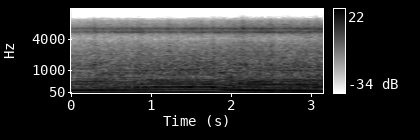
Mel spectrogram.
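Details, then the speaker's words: Snow blower small single engine, pull start broken, started on full choke with 3–4 primer pumps, runs fast and steady on choke with an even beat, no misses or knocks, stronger than before; normal running. "I think it's 3 pumps before. Oh yeah, that sounds stronger than it was before."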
